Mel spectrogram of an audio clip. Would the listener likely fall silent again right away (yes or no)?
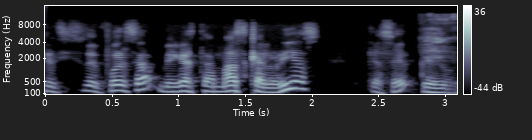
no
